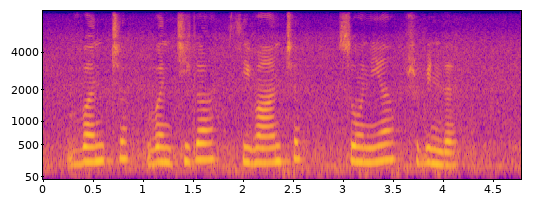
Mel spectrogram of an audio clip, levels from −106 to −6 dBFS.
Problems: constant background noise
